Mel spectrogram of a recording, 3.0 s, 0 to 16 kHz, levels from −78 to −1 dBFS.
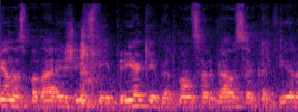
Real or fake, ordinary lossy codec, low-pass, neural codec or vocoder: fake; AAC, 96 kbps; 14.4 kHz; vocoder, 44.1 kHz, 128 mel bands, Pupu-Vocoder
